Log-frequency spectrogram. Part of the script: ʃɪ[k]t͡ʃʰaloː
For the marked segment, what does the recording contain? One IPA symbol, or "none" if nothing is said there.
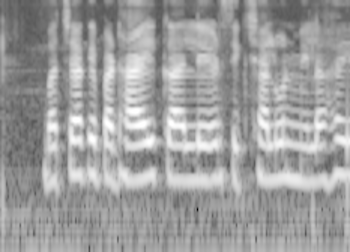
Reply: k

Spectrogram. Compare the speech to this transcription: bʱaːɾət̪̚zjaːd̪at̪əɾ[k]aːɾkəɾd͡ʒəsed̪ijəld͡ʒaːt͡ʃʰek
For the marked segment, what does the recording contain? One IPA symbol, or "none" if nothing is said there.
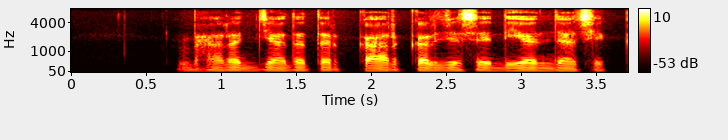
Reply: k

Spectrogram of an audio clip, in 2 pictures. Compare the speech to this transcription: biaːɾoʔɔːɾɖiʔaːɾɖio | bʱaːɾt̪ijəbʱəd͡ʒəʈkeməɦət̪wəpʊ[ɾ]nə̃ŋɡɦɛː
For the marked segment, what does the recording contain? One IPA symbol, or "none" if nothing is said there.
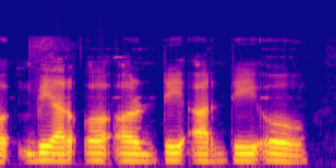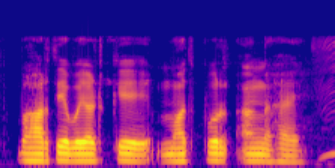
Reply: ɾ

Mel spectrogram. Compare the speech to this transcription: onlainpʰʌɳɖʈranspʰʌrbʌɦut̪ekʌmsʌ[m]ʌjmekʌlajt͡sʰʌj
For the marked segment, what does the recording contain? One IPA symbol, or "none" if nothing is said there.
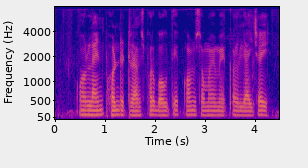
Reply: m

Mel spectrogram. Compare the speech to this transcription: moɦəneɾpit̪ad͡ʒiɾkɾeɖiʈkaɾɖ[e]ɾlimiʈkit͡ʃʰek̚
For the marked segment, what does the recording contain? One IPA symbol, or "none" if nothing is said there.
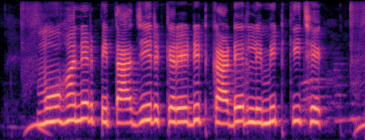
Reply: e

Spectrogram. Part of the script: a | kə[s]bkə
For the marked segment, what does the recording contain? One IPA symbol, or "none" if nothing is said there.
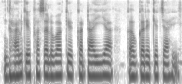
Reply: none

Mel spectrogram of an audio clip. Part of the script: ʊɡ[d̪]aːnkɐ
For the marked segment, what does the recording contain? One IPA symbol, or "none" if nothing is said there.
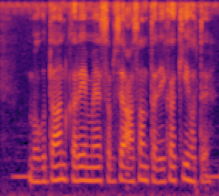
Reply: d̪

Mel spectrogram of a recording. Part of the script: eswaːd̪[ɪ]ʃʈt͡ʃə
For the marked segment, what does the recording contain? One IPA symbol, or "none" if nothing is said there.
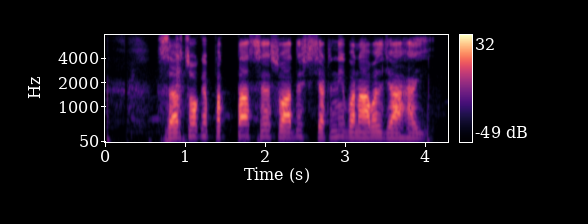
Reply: ɪ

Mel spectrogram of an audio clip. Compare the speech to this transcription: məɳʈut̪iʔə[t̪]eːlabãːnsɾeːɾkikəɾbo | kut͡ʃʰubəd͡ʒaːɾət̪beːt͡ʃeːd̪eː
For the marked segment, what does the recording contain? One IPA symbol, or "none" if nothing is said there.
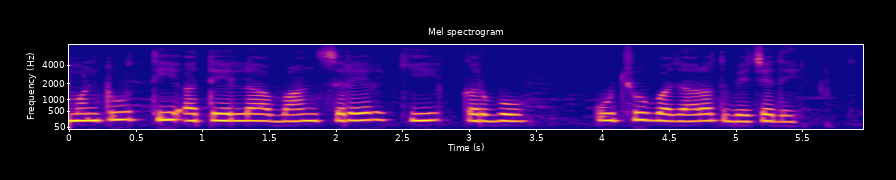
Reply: t̪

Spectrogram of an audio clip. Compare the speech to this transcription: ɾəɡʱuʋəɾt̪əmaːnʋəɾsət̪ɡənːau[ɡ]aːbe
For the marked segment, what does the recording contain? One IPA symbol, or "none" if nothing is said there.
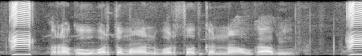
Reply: ɡ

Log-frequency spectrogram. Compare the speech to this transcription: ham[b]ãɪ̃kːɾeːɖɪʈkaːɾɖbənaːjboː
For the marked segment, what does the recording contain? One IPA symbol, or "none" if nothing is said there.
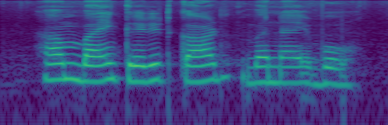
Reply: b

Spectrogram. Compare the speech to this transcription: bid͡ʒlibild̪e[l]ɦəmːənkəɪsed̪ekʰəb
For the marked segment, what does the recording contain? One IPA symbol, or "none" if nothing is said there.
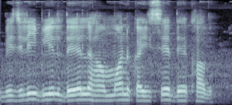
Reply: l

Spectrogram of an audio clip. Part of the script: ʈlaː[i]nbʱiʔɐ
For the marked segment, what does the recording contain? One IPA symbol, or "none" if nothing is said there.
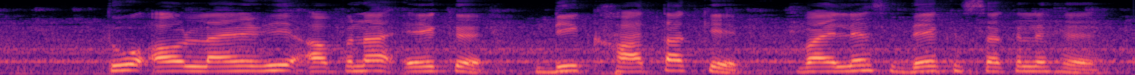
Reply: ɪ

